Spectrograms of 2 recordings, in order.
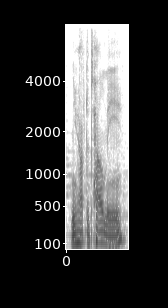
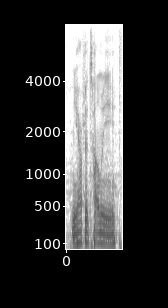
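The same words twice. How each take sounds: No difference in how they are said.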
